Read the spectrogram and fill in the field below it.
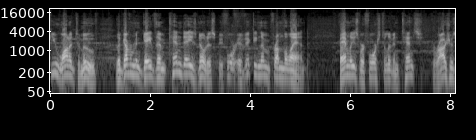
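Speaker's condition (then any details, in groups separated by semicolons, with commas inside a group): No condition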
